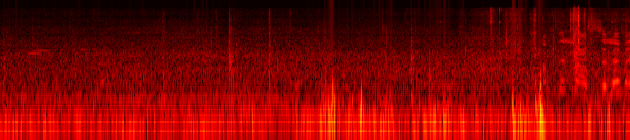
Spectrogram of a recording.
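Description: Wind rumbling on the microphone, with a few dull thumps about three seconds in and a louder cluster near the end.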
